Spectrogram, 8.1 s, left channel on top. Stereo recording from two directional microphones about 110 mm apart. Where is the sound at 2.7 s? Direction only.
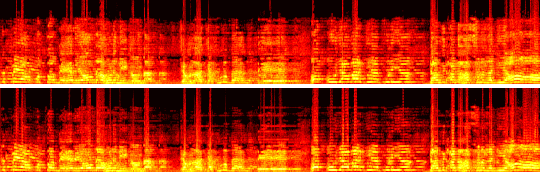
70° right (ahead or behind).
